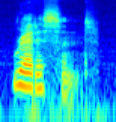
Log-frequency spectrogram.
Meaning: Unwilling to communicate; keeping one's thoughts and opinions to oneself; reserved or restrained
- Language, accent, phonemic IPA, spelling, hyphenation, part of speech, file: English, US, /ˈrɛt ə sənt/, reticent, ret‧i‧cent, adjective, En-us-reticent.ogg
